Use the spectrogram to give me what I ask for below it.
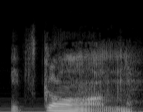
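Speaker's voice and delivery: calm, unruffled manservant; Jeeves the valet. Acted. Jeeves reports the hat gone.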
